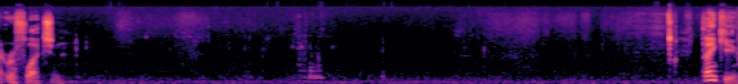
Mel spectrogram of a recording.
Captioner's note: silence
